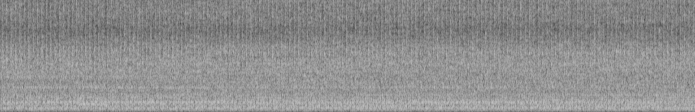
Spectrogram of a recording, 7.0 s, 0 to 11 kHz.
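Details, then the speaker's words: Snapper hi-vac push mower, Tecumseh engine, first run after carburetor swap: harsh buzzy engine with loose uneven tapping about three beats a second; rough running with light knock, owner may add 20W-50, cause unclear. "wow shoo well she is running it ain't the it it didn't smoke up as bad as I thought but ma'am doesn't really sound the best either unfortunately"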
